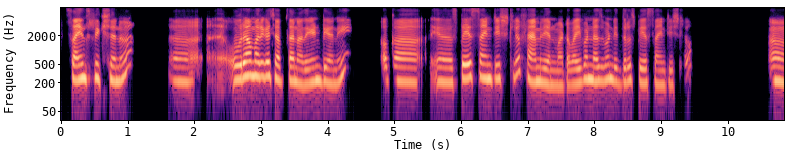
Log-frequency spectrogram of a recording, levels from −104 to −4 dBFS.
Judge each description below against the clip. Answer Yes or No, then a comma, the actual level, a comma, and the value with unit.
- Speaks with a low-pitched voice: No, high, 225 Hz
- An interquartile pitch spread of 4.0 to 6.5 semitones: No, average, 3.0 semitones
